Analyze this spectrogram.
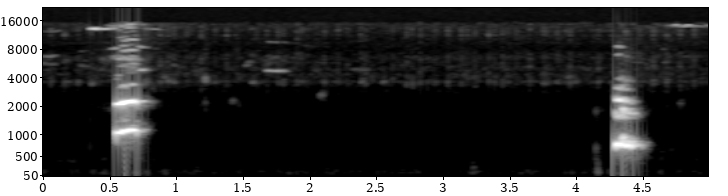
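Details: Female pet dog pleading for chips: two brief, nasal whimpers about four seconds apart, with silence between them.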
